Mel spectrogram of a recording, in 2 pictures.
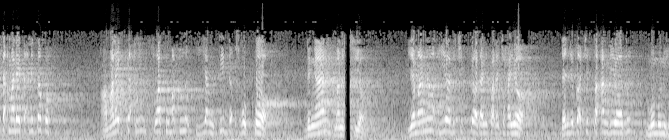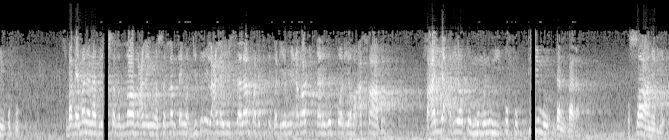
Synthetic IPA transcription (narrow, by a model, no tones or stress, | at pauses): kaʔmalaikaʔnəɡapəh | a̰malaikaʔnisuat̪umaklʊʔjaŋt̪idaʔsəɾupɔ | dəŋanmanusia̰ | jamanaʔiədit͡ʃit̪adaɾipadat͡ʃaɦaja | dand͡ʒuɡaʔt͡ʃit̪aʔandiət̪uməmənuɦiʔufʊh | səbaɡajmanɐnabissɐlːɐlːaːɦuʕalehiwɐsalːamt̪ɛŋɔʔd͡ʒibɾilʕalehisːɐlaːmpadekit̪ikodijomiʔɾɔt͡ʃdalɐɡəpːodijoɦoʔa̰sat̪u | sajaʔdijot̪uməmənuhiʔufuk̚t̪iimurdɐnbaɾɐ̰ | usaːɲədijo̰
